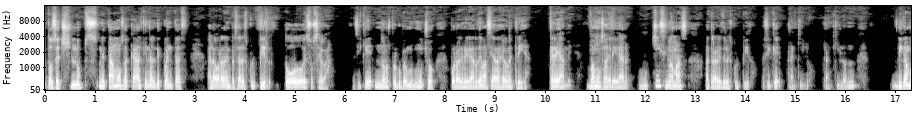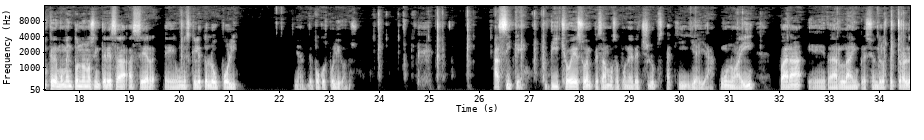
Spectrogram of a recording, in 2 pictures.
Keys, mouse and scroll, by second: 6.7 middle click, 7.1 scroll down 2, 16.1-18.0 middle drag, 20.4 Tab, 22.3 click, 23.1-25.0 middle drag, 25.1 shift+middle click, 25.5 Tab, 25.8-26.2 scroll up 2, 26.3 shift+middle click, 27.5 ctrl+r, 27.9 ctrl+click, 30.6 click, 31.5 click, 32.0 click, 33.5-34.5 drag.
